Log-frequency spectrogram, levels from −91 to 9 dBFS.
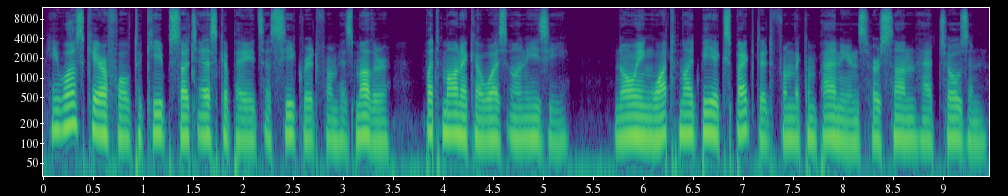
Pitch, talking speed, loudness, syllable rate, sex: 125 Hz, 180 wpm, -19 LUFS, 5.2 syllables/s, male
